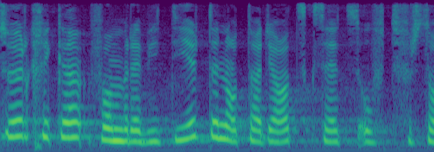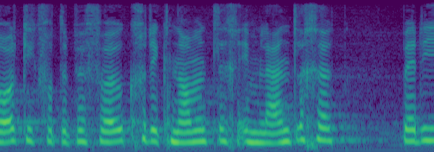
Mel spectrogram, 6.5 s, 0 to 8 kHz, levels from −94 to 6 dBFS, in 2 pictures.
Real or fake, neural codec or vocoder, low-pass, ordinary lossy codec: real; none; 7.2 kHz; none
